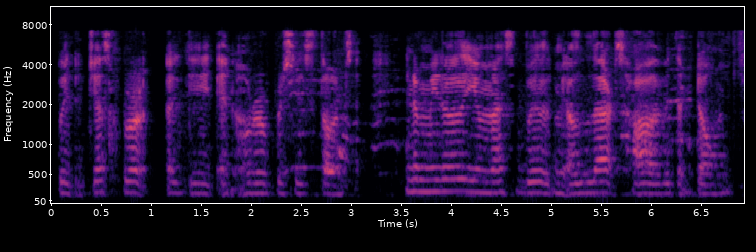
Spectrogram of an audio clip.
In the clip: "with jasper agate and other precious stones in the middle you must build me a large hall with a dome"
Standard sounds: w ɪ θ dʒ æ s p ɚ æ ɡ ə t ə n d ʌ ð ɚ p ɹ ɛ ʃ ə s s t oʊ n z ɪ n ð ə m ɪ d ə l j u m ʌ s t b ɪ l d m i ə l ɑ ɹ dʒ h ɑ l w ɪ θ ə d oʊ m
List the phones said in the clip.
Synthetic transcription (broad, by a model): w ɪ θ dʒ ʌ s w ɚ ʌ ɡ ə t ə n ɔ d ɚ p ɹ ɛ s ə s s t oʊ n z ɪ n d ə m ɪ d ə l j u m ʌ s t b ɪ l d m i ə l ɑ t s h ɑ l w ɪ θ ə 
